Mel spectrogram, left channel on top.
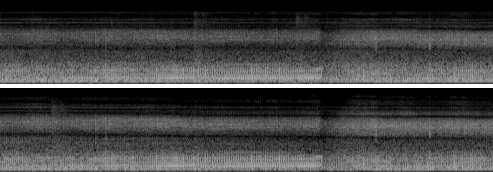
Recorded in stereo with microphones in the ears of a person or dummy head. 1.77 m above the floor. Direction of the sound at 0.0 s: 10° right (ahead or behind).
